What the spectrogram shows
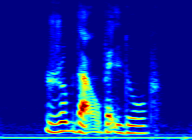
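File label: edible purple corn, Tlacochahuaya Zapotec; zhub daw be’ldub; (Spanish) maíz morado comestible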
